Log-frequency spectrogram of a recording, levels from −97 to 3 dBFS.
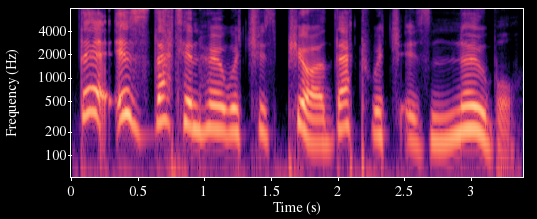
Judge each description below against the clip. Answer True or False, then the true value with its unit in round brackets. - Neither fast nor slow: False (210 wpm)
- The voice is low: False (210 Hz)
